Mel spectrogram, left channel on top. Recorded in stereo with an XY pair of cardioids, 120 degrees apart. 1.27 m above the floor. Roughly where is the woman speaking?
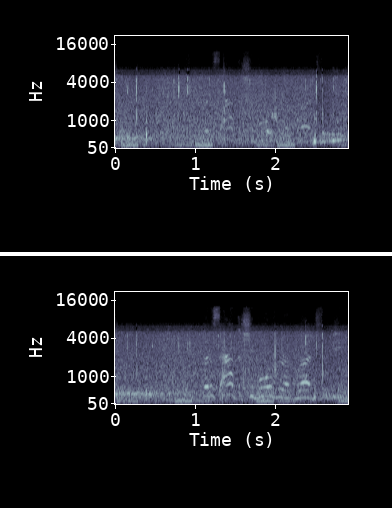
Ahead right.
